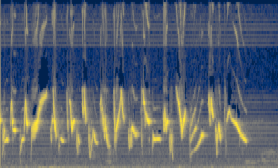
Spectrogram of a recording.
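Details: Canary master song, filled with blackthroat and sanger phrases: quick varied high whistled syllables pour out for under four seconds, then the singing breaks off into near silence.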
